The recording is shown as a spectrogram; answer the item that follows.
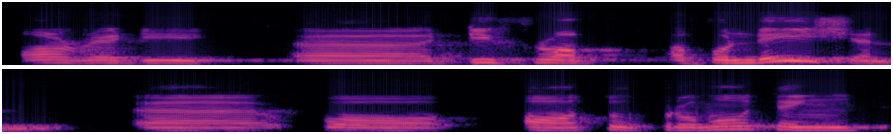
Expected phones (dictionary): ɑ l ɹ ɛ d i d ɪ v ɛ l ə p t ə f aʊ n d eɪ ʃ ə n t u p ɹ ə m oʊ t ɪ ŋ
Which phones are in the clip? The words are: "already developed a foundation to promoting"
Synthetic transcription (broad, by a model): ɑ l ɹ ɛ d i d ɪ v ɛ l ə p ə f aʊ n d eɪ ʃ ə n t u p ɹ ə m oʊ t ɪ ŋ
